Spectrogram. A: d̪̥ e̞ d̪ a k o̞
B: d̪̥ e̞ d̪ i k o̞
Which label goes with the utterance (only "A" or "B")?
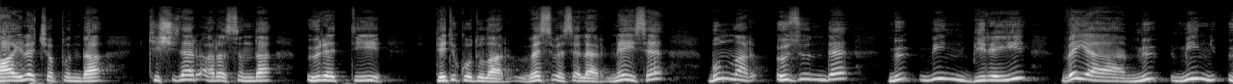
B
